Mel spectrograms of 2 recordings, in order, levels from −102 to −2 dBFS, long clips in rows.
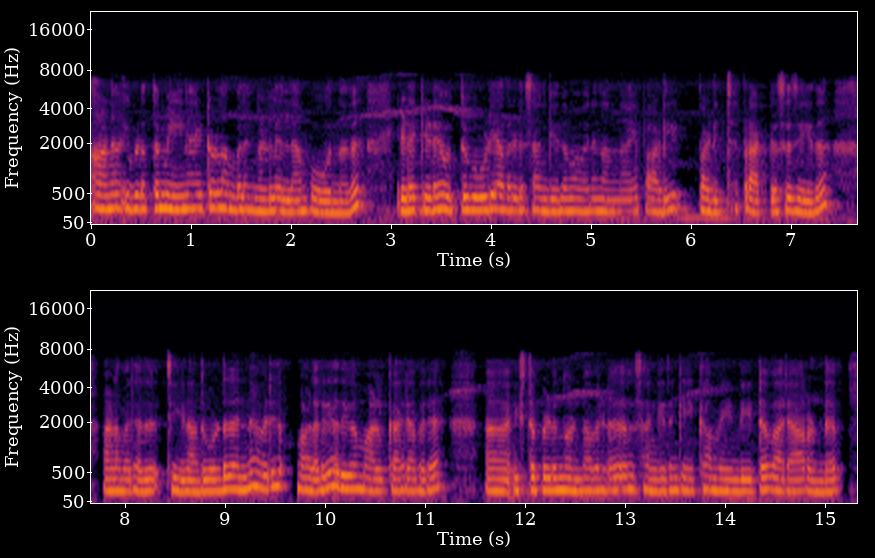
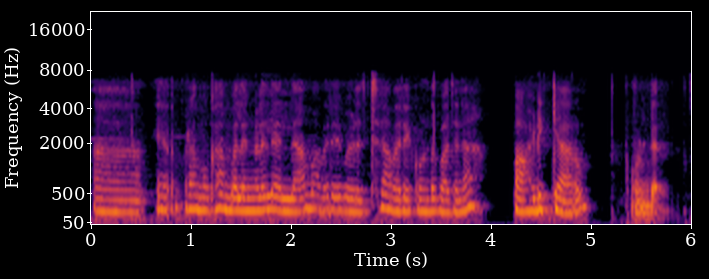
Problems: low volume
